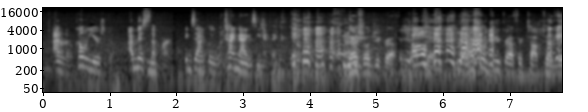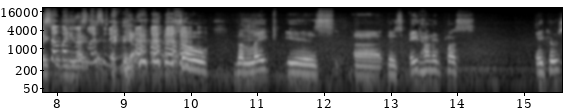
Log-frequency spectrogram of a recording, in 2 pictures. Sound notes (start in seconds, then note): 3.6 laughing; 8.4 everybody laughing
